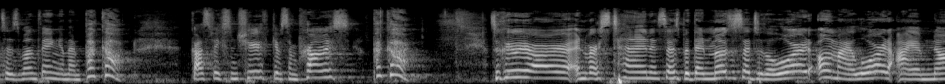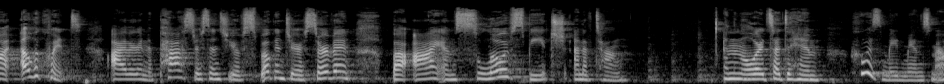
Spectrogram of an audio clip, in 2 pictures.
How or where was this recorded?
live audience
